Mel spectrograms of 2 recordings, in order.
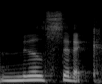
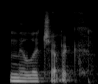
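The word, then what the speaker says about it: Miličević: And then the third girl in the bar, I believe it's, I'm gonna try this, Ivana Milicevic. No, it's I would say it's Milicevic.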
